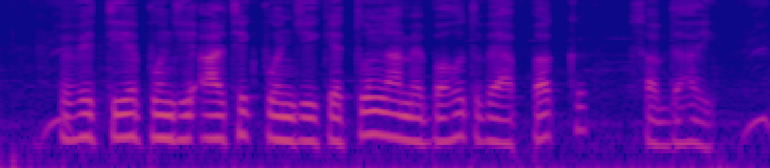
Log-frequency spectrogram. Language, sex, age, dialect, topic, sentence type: Magahi, male, 41-45, Western, banking, statement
